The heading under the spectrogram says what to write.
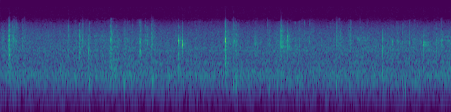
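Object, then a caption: Solid bar of soap scraped with a blade. A yellow box cutter blade scrapes and carves flakes off a solid, palm-sized oval bar of white soap held in one hand. The result is a steady dry, crackly scraping texture with no low end, broken by scattered sharp, bright clicks as the blade bites into the surface.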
